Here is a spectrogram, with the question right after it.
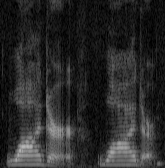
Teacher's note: the T is changing to a D this is typical in American English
